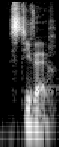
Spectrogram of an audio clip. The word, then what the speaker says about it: cet hiver: For example, cet hiver will be pronounced stiver, and cet été will be pronounced stété.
